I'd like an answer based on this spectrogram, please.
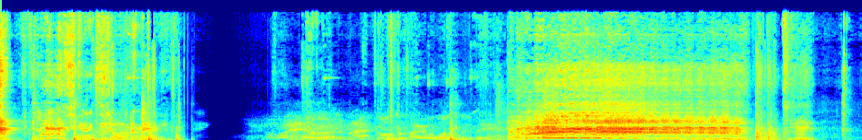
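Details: Friesian horse at home in the stable gives a long, shaky whinny that falls in pitch over about two and a half seconds. It follows a short stretch of Dutch speech and is followed by loud, rough noise.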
